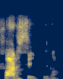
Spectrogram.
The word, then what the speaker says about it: Farsi: Instead of Parsi, they become F. And the reason for that is because the Arabs do not have the letter P in their alphabet. So when they came to Iran, they pronounce it Farsi.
